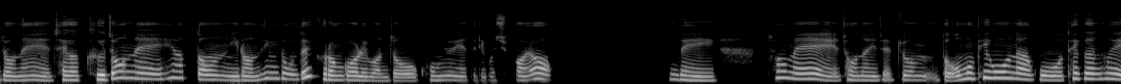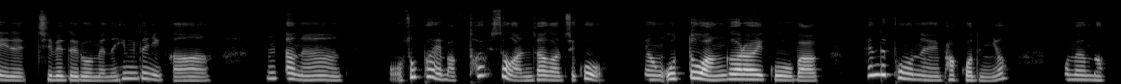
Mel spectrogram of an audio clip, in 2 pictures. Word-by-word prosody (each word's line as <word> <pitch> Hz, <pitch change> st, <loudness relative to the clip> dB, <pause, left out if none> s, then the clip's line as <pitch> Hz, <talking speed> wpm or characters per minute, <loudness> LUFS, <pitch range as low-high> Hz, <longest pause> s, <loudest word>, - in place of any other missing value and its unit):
전에 195 Hz, -1 st, -3 dB
제가 200 Hz, +1 st, -1 dB
그전에 260 Hz, +3 st, +1 dB
해왔던 235 Hz, -9 st, -2 dB
이런 190 Hz, +2 st, -1 dB
행동들 275 Hz, +4 st, -1 dB
그런 210 Hz, -4 st, +1 dB
거를 195 Hz, -2 st, 0 dB
먼저 165 Hz, -1 st, -4 dB
공유해 195 Hz, -1 st, -7 dB
드리고 180 Hz, 0 st, -18 dB
싶어요. 225 Hz, +7 st, -1 dB, 1.2 s
네. 195 Hz, -6 st, -3 dB, 0.5 s
처음에 255 Hz, -10 st, -1 dB
저는 200 Hz, -2 st, -4 dB
이제 190 Hz, -, -6 dB
좀 205 Hz, -3 st, -6 dB
너무 205 Hz, +10 st, +1 dB
피곤하고 250 Hz, -10 st, +1 dB
퇴근 260 Hz, +1 st, 0 dB
후에 245 Hz, -5 st, +1 dB
이제 185 Hz, -1 st, -2 dB
집에 200 Hz, -2 st, -1 dB
들어오면은 185 Hz, -2 st, -2 dB
힘드니까 200 Hz, -9 st, -3 dB, 0.6 s
일단은 210 Hz, -8 st, -1 dB, 0.5 s
어 -, -, -9 dB
소파에 345 Hz, -4 st, +2 dB
막 195 Hz, -4 st, -6 dB
털썩 410 Hz, -2 st, +1 dB
앉아 190 Hz, +4 st, +1 dB
가지고 200 Hz, +6 st, 0 dB, 0.4 s
그냥 215 Hz, -2 st, -1 dB
옷도 260 Hz, +1 st, +7 dB
안 210 Hz, 0 st, +4 dB
갈아입고 225 Hz, -4 st, +6 dB
막 180 Hz, -1 st, +2 dB, 0.5 s
핸드폰을 260 Hz, -, +2 dB
봤거든요. 200 Hz, +3 st, -3 dB, 0.5 s
보면 220 Hz, -3 st, -2 dB
막 195 Hz, -1 st, -5 dB
210 Hz, 260 characters per minute, -24 LUFS, 190-255 Hz, 1.2 s, 옷도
